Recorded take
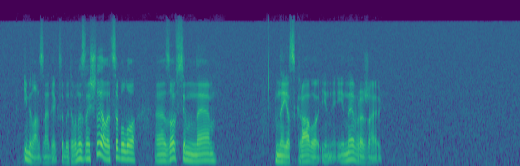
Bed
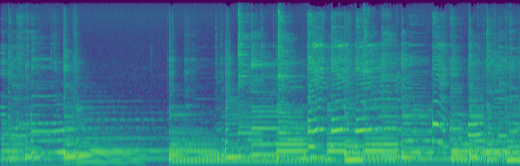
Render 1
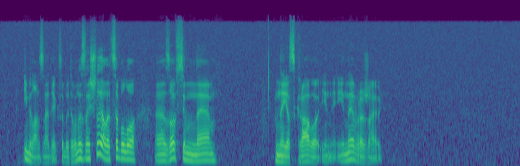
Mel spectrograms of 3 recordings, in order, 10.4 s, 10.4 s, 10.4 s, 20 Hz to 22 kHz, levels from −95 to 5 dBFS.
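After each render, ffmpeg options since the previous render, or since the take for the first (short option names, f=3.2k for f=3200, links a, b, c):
-af "afftdn=nr=6:nf=-43"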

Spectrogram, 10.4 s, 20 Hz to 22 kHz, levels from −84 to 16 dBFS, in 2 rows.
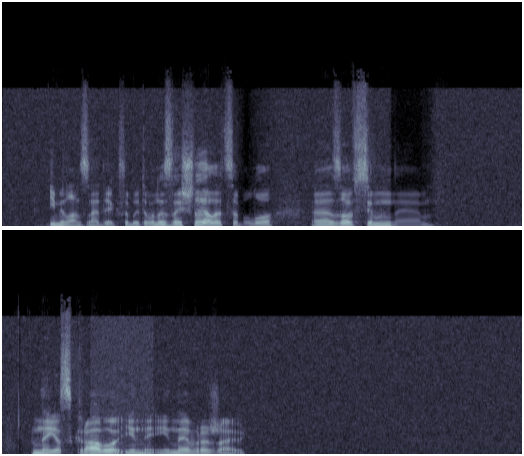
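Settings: -filter_complex "[0:a]asplit=3[a][b][c];[a]afade=t=out:st=3.87:d=0.02[d];[b]acompressor=threshold=-39dB:ratio=4:attack=3.2:release=140:knee=1:detection=peak,afade=t=in:st=3.87:d=0.02,afade=t=out:st=5.37:d=0.02[e];[c]afade=t=in:st=5.37:d=0.02[f];[d][e][f]amix=inputs=3:normalize=0,asettb=1/sr,asplit=3[g][h][i];[g]atrim=end=6.084[j];[h]atrim=start=6.08:end=6.71,asetpts=PTS-STARTPTS,afade=t=in:d=0.004:c=qsin,afade=t=out:st=0.626:d=0.004:c=qsin,acontrast=84[k];[i]atrim=start=6.706[l];[j][k]acrossfade=d=0.004:c1=hsin:c2=qsin[m];[m][l]acrossfade=d=0.004:c1=qsin:c2=hsin,asplit=3[n][o][p];[n]atrim=end=2.43,asetpts=PTS-STARTPTS,afade=t=out:st=2.12:d=0.31:silence=0.0891251[q];[o]atrim=start=2.43:end=2.45,asetpts=PTS-STARTPTS,volume=-21dB[r];[p]atrim=start=2.45,asetpts=PTS-STARTPTS,afade=t=in:d=0.31:silence=0.0891251[s];[q][r][s]concat=n=3:v=0:a=1"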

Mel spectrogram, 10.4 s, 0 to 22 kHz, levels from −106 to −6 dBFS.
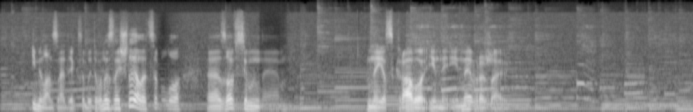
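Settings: -filter_complex "[1:a]volume=-18dB[a];[0:a][a]amix=inputs=2:normalize=0"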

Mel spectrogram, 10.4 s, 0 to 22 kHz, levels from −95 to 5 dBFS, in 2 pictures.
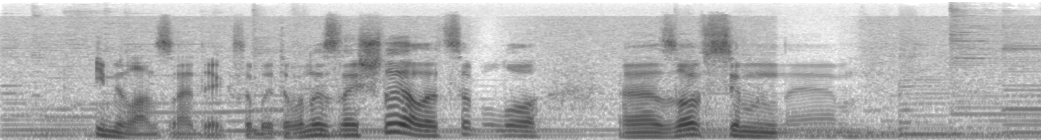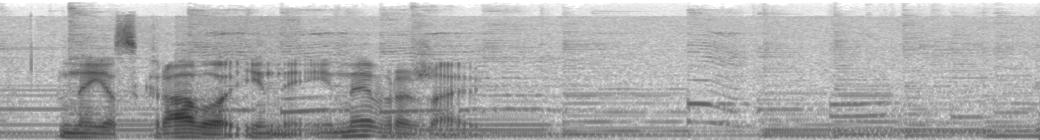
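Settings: -af "volume=-1dB"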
